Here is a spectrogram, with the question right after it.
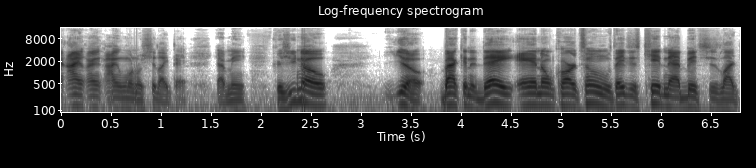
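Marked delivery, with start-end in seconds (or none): none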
